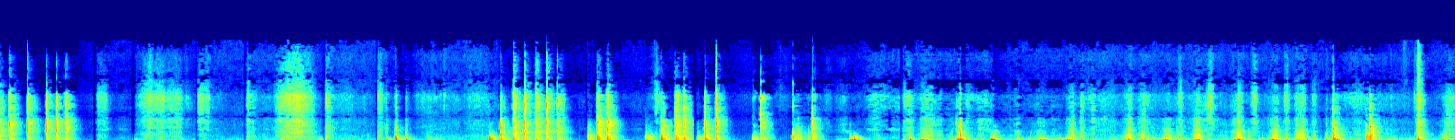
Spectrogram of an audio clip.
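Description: Wooden box panels being fitted together by hand: quick light taps and knocks on the wood, then wood rubbing and scraping against wood as the parts are slid and handled.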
